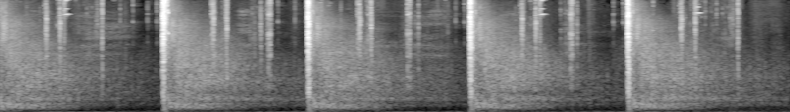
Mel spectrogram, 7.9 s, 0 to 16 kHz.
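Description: Rifle shots in the Call of the Wild hunting game, comparing an M1 Iwaniec and a .30-06: five sharp, loud reports at a steady interval of roughly one and a half seconds, each trailing into a long decaying echo, with faint mechanical clicks between shots.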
